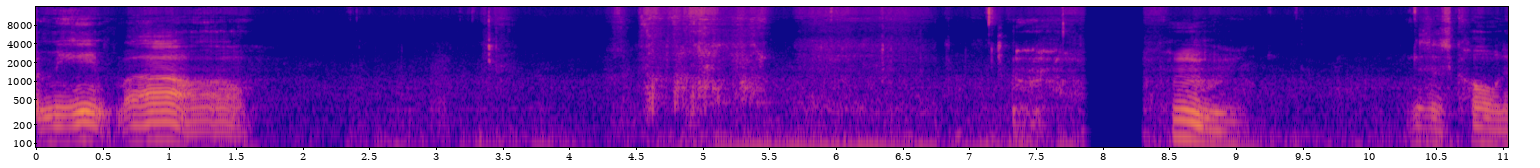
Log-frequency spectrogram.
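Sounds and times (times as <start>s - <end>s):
man chewing: 2.3s - 7.9s
small mouth clicks: 7.1s - 7.9s.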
